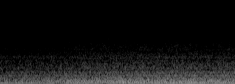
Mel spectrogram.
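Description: Steady low rumble of a vehicle, heard from inside its cabin.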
